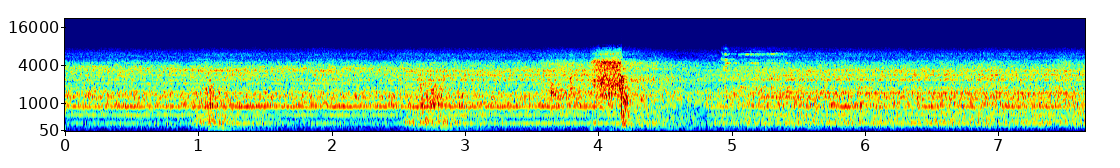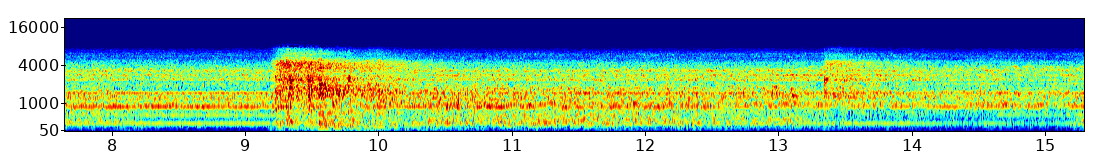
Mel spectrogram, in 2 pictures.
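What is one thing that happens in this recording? An industrial machine hums steadily.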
